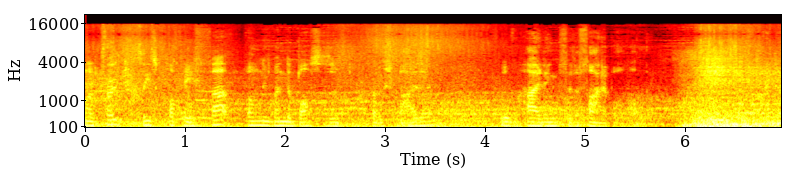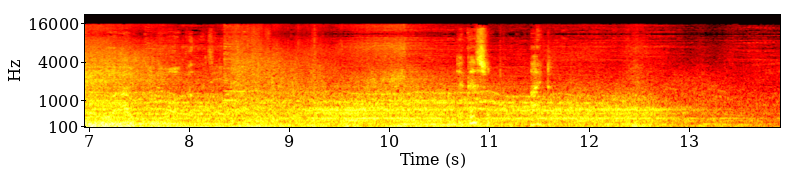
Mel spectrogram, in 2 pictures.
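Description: Battle sound effects crackle, whoosh and boom in quick bursts.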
